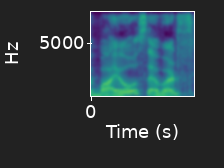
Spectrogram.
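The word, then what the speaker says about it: Biot–Savart: ठीक है, इसको आप बोलते हो बायो-सेवर्ट्स लॉ। ठीक है, ये टी कैपिटल क्यों लिखा है यहाँ पे, क्योंकि इसमें टी होता है वो क्या होता है, साइलेंट होता है, बायो-सेवर्ट्स लॉ।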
